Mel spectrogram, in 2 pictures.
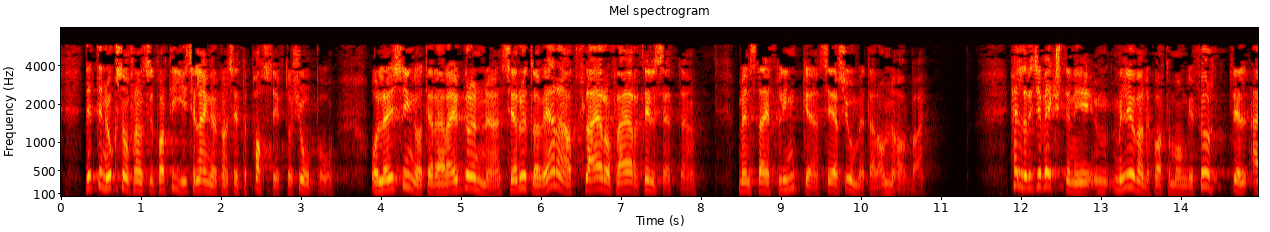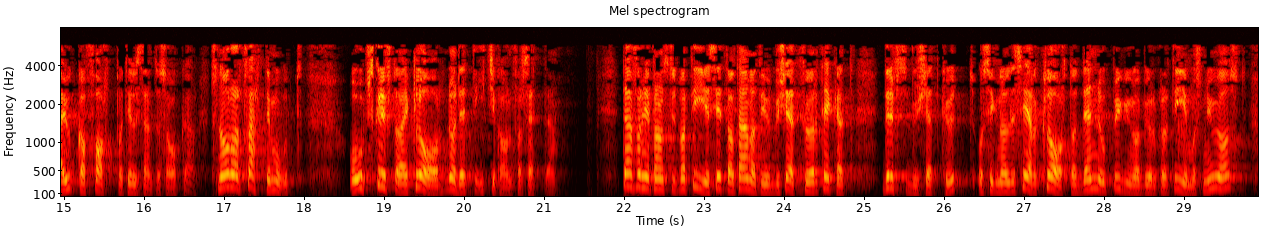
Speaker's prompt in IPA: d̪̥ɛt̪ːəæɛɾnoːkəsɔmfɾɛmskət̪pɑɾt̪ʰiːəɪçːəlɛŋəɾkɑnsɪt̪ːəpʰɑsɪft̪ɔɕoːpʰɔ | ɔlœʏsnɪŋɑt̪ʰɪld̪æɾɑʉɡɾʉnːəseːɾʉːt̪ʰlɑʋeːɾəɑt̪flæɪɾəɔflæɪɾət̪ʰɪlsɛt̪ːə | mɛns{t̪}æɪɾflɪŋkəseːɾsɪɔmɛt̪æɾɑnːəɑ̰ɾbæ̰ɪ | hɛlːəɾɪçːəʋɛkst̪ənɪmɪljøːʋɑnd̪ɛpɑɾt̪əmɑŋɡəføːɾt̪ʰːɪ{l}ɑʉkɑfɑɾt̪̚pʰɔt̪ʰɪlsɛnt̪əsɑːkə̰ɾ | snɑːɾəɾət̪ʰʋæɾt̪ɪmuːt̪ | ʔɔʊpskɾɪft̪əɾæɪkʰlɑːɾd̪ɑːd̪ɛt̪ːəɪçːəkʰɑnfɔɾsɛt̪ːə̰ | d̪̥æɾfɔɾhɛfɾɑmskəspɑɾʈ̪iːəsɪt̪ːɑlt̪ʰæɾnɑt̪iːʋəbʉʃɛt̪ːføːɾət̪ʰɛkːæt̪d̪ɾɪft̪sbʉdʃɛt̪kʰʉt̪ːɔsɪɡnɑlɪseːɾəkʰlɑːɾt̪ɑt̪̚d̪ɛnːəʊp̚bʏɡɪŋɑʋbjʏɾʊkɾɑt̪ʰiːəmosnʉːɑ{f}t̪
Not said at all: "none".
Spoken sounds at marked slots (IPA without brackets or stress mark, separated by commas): d̪, l, s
